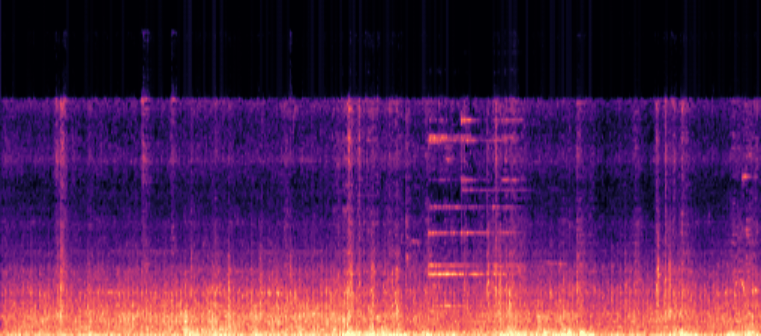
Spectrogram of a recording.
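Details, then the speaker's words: Bowling pinsetter ball lift on the next lane, cycled during a check for indexing linkage slop: steady mechanical rumble with light, even clatter, no knocks or grinding; cycles smoothly and looks good, normal. "Yeah, that looks pretty good. So everything looks good."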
